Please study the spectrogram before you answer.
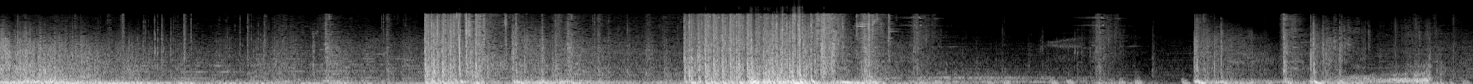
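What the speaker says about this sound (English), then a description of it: "Friendly cruise missile deployed." Cruise missile strikes in Call of Duty MW3 hit as a run of heavy, close booming explosions. Several loud blasts are spaced across the stretch, mixed with crackling debris and bursts of gunfire.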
